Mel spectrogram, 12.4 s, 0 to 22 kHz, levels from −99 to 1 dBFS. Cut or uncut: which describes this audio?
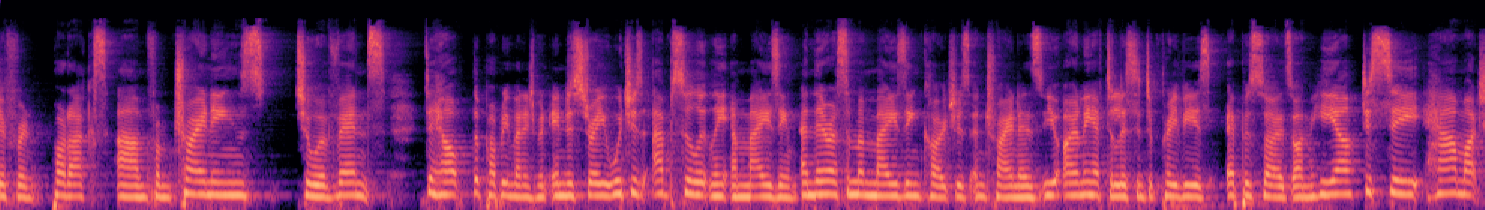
uncut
